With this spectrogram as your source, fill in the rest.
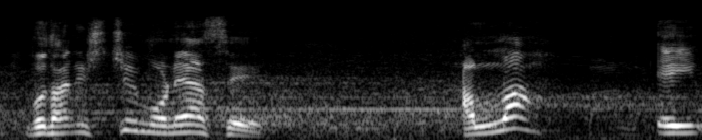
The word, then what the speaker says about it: আল্লাহ: নিশ্চয়ই মনে আছে আছে আল্লাহ এই উচ্চারণটা আমাদের অনেকের হয় না কেউ বলে না আল্লাহ আল্লাহ পাকের উচ্চারণটা হচ্ছে আল্লাহ পাকের নামের উচ্চারণ হচ্ছে আল্লাহ মুখটা একটু গোল হয়ে যাবে বলেন আল্লাহ আল্লাহ সুবহানাল্লাহ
